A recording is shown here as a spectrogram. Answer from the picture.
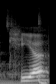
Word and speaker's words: Qia: for a while is a company called Kia so it's qia is how you spell that they've got coconut chocolate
